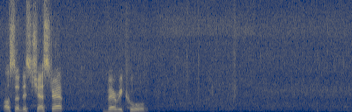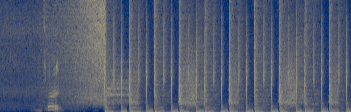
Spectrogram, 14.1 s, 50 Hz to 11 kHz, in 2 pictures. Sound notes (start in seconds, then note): 4.9 water splashing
